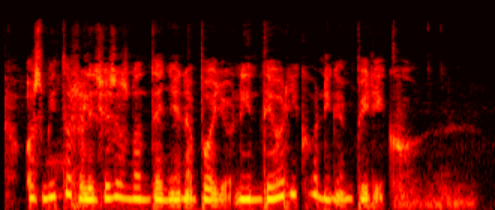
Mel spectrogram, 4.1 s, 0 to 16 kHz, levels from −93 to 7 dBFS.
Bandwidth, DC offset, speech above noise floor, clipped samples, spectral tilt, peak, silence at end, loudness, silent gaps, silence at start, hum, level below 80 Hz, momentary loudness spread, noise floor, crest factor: 10 kHz; under 0.1%; 21 dB; under 0.1%; -6.5 dB/octave; -14 dBFS; 0.2 s; -29 LUFS; none; 0.05 s; none; -54 dBFS; 12 LU; -50 dBFS; 16 dB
